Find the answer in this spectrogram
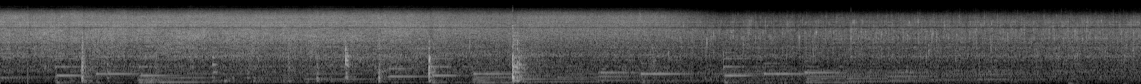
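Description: Sliced tomatoes and aromatics sizzling in hot oil in a stainless steel pot, stirred with a utensil that clicks against the pot a few times in the first five seconds. The sizzle eases about seven seconds in.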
